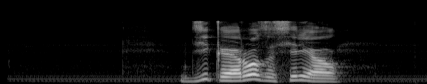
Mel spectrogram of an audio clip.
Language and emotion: Russian, neutral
